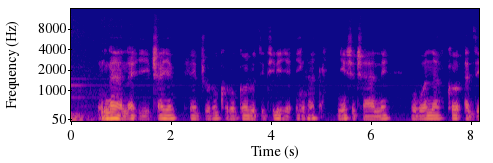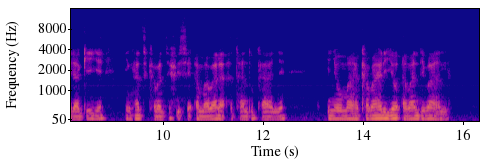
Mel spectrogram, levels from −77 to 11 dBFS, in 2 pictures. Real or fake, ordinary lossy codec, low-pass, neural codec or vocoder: real; MP3, 96 kbps; 14.4 kHz; none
